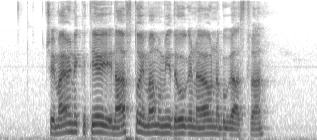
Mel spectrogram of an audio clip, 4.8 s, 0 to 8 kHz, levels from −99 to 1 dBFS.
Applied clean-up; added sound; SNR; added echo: none; none; none; none.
